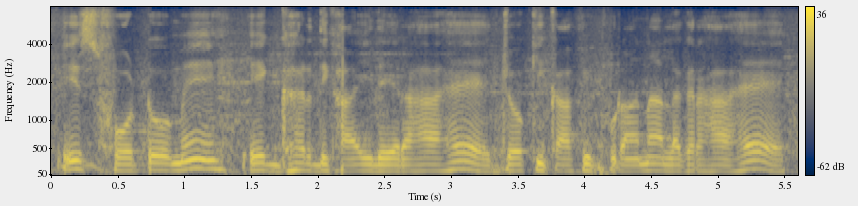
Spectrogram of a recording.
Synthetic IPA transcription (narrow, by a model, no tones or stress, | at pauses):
ɪsfoːʈomẽeːk̚ɡʱɐɾd̪ɪkʰaːid̪eːɾɐɦaɦɛːd͡ʒoːkikaːfipʊɾʔaːnalɐɡɾɐɦaɦɛː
